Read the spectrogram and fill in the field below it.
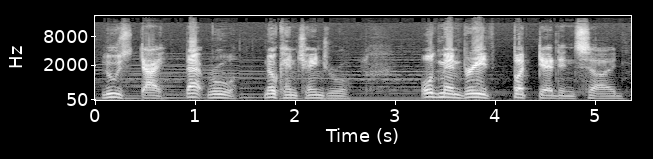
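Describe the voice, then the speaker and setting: A man's voice: medium pitch, unhurried, a bit bright, faint music behind. A man voicing blunt prehistoric cave-dwellers from a video game in a dopey, bellowing voice and broken speech. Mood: grim, forceful. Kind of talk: reading game dialogue aloud in character.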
